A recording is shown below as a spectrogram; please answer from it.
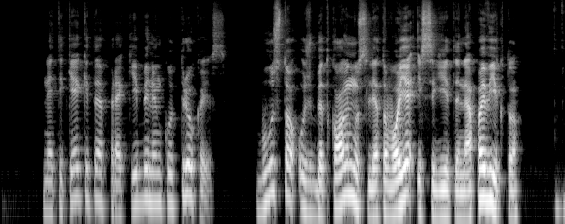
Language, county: Lithuanian, Kaunas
